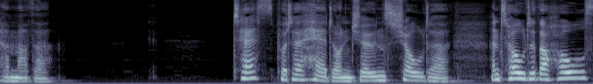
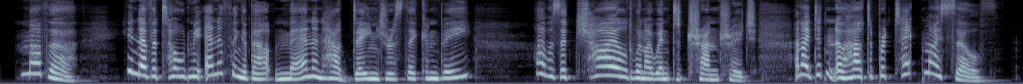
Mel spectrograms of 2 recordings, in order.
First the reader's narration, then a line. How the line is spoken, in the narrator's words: cried Tess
